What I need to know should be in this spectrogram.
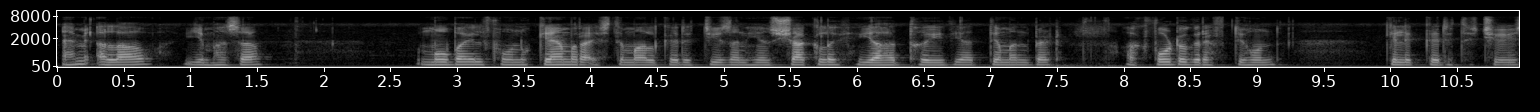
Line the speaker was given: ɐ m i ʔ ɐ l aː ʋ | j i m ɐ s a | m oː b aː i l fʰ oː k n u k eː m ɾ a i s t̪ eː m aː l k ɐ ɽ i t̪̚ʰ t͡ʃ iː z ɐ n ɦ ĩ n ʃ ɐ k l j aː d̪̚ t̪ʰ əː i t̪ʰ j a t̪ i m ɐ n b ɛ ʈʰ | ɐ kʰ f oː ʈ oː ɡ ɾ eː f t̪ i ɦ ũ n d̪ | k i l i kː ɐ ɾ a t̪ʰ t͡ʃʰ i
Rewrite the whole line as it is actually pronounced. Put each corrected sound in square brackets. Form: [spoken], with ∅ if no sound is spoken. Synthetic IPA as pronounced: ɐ m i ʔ ɐ l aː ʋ | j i m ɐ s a | m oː b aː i l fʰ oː [∅] n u k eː m ɾ a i s t̪ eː m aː l k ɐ [ɾ] i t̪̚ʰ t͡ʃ iː z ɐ n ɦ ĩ n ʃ ɐ k l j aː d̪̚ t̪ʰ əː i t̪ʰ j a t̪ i m ɐ n b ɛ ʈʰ | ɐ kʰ f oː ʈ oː ɡ ɾ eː f t̪ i ɦ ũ n d̪ | k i l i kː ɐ ɾ [i] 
